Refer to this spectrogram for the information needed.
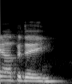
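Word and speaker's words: abrdn: By the way, how do you say Aberdeen now? Do you just still say Aberdeen? Or just say Aberdeen.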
